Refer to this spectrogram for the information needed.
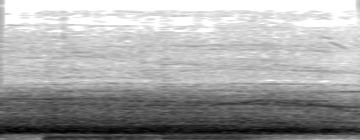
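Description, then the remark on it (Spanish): An audience lets out a loud, sustained collective shout of victory, many voices cheering and whooping together, dense, filling the space for a couple of seconds. “Quiere ver al diablo nervioso, dése un grito de victoria ahí donde usted está”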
